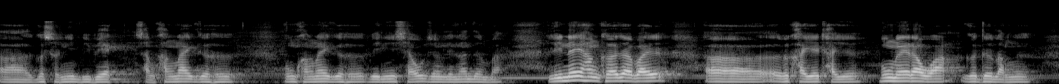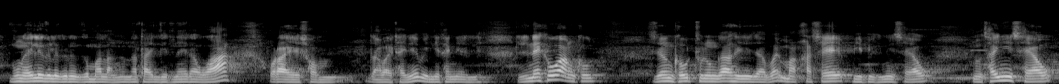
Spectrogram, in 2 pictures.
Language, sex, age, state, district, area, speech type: Bodo, male, 45-60, Assam, Chirang, rural, spontaneous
